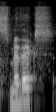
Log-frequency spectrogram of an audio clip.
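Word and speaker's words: Smithwick's: too it it's uh it's spelled Smithwick but everyone just called it smithx and uh I think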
